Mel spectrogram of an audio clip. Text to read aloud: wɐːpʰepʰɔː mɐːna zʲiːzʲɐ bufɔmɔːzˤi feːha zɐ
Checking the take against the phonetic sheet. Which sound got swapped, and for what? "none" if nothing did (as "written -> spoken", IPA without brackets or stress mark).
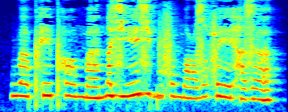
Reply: iː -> eː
